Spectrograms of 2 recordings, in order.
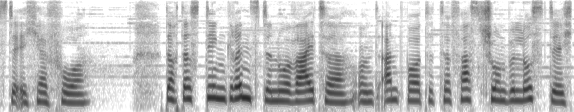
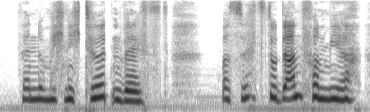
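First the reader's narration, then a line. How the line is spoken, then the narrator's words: Gasped. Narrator (German): keuchte ich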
